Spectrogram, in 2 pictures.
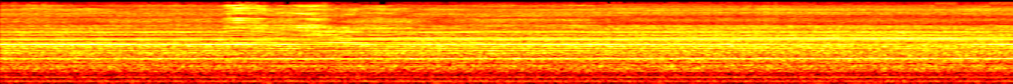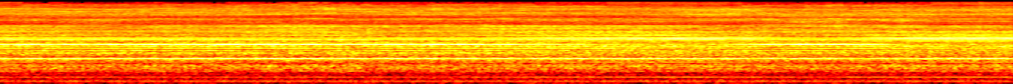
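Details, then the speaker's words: Heat gun previously taken apart by owner, running: steady loud airy blower roar with a faint scratchy grind. Owner suspects the fan rubbing. "Okay. That doesn't sound that great. It's just hear a little bit of a grinding sound."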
